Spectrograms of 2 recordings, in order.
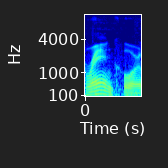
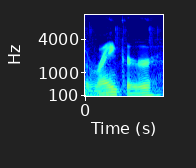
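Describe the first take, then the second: First: The last syllable sounds like 'core'. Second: The last syllable sounds like 'ker'. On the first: The speaker calls it wrong. "my instinct was like, oh, it's a Rancor, like in... Star Wars" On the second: The speaker calls it right. "But it's actually pronounced Ranker"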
